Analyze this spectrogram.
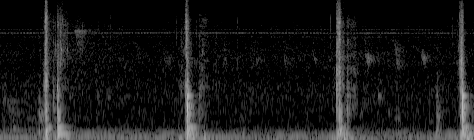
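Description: Meat cleaver chopping through eel on a thick wooden log chopping block: four sharp chops, roughly two seconds apart.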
